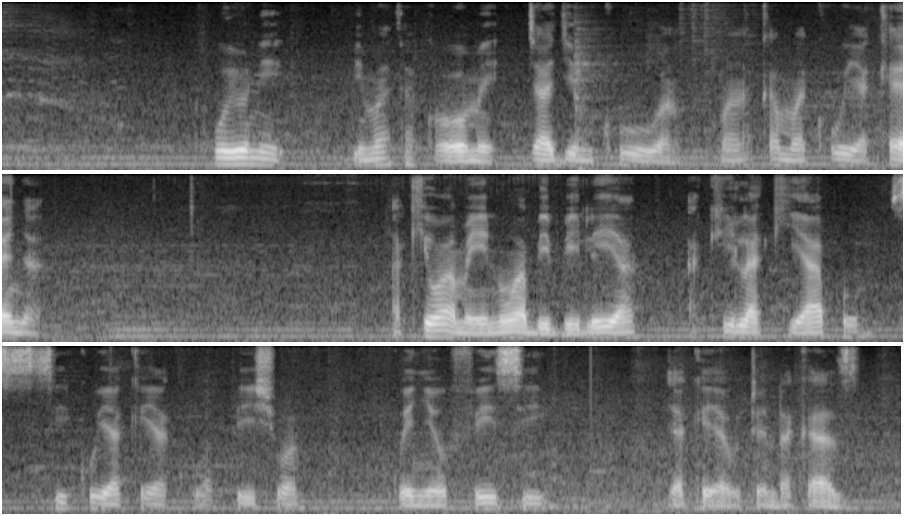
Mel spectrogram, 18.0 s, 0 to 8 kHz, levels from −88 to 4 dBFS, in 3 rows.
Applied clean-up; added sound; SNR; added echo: none; Bicycle + Brass instrument; 16 dB; none.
